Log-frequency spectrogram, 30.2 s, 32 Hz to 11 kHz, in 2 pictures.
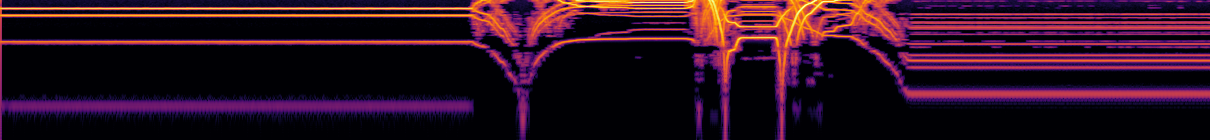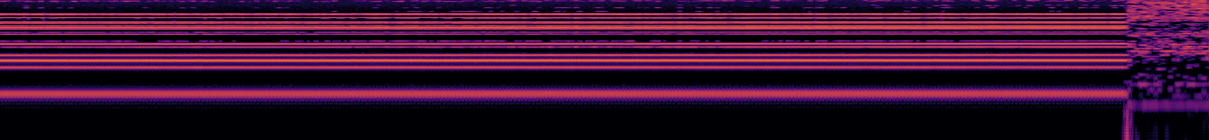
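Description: Test tones from a function generator fed into a sound card and tuned to about 23 kHz, near the card's upper limit, where it comes through as steady high whistling tones. About six to eleven seconds in, the tones glide and sweep up and down as the frequency is tuned. After that comes a quieter steady cluster of tones over a low hum-like tone, which cuts off shortly before the end.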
